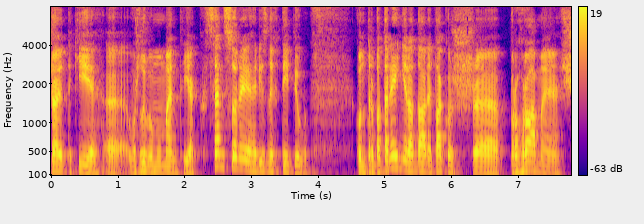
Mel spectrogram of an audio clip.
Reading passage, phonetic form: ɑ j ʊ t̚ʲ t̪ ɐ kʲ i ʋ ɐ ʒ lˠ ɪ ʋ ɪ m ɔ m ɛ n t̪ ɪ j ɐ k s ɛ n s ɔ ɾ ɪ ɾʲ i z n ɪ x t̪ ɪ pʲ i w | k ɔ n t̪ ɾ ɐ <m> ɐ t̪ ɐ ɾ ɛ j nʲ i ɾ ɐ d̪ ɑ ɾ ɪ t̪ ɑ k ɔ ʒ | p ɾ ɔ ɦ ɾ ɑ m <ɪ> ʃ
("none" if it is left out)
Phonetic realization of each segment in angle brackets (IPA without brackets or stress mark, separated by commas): b, ɪ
